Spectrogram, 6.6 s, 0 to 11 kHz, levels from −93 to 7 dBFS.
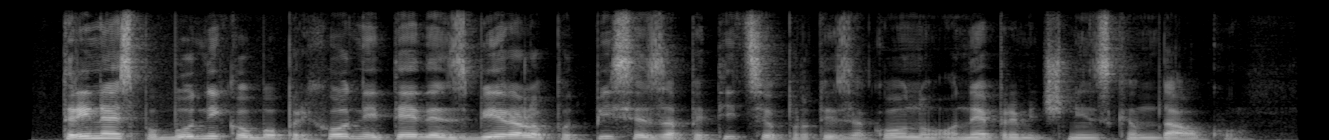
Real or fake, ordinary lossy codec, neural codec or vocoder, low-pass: real; none; none; 9.9 kHz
